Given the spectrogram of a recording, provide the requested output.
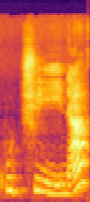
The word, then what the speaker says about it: cucina: It can be a k sound, like casa, cosa, and cucina. So casa is house, cosa is thing, and cucina is kitchen. So it's a hard. It's a hard C, and this is a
